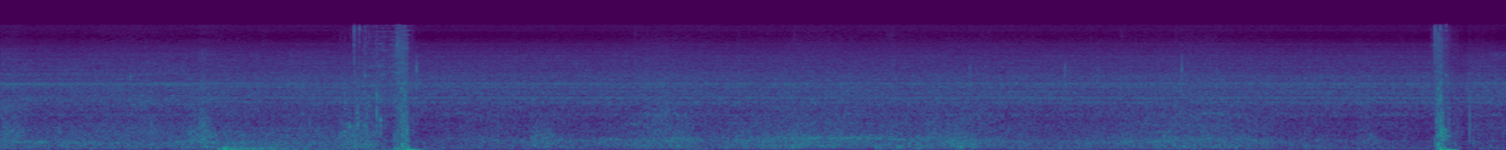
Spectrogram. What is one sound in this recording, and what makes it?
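Wind rushes steadily past during a long glide.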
